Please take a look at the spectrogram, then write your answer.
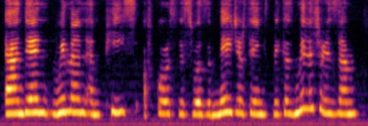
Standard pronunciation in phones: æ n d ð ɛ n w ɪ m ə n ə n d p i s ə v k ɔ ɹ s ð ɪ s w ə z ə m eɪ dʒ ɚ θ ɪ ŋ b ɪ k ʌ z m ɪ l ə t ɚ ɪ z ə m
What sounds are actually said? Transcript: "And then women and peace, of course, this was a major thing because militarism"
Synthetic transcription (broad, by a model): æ n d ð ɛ n w ɪ m ə n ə n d p i s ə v k ɔ ɹ s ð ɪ s w ə z ə m eɪ dʒ ɚ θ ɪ ŋ b ɪ k ʌ z m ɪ l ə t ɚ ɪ z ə m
